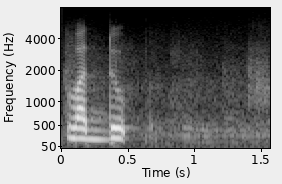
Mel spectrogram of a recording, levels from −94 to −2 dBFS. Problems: none marked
